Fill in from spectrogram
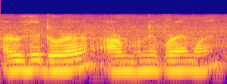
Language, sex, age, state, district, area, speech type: Assamese, male, 18-30, Assam, Lakhimpur, urban, spontaneous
